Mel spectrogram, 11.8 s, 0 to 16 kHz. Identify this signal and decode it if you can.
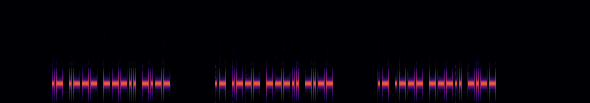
Morse code, heard as a keyed tone, about 28 wpm, 700 Hz. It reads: AJ8Y AJ8Y AJ8Y
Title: USA Call Signs - 4 Characters - Repeated 3x - 28wpm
